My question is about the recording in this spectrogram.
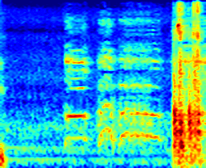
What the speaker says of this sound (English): Oh yes, and our chickens.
